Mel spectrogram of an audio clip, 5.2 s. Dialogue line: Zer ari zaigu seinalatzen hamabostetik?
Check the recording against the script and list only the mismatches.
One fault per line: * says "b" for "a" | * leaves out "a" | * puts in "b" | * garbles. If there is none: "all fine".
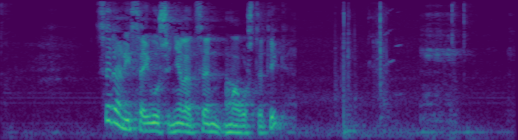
all fine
